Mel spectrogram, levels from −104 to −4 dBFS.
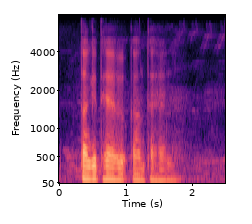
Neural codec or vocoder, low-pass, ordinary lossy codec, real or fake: none; 7.2 kHz; none; real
